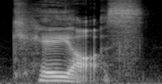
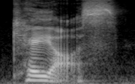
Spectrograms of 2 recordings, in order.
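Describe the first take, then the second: No difference in how they are said.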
